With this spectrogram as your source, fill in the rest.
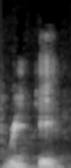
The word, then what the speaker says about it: Reiki: to study uh oh correct me on the pronunciation on this reiki uh Reiki yes Raiki okay uh yeah you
